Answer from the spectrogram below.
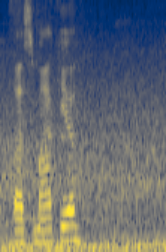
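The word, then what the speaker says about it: Lysimachia: creeping Jenny, but how's it pronounce it? Lacimachia.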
